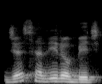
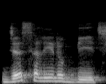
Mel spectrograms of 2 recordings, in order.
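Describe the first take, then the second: No difference in how they are said.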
